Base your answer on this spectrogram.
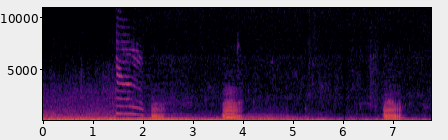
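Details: Domestic cat from a funny cat compilation giving a few short, quiet meows spaced a second or more apart, over a low humming background with a brief high squeak early on.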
